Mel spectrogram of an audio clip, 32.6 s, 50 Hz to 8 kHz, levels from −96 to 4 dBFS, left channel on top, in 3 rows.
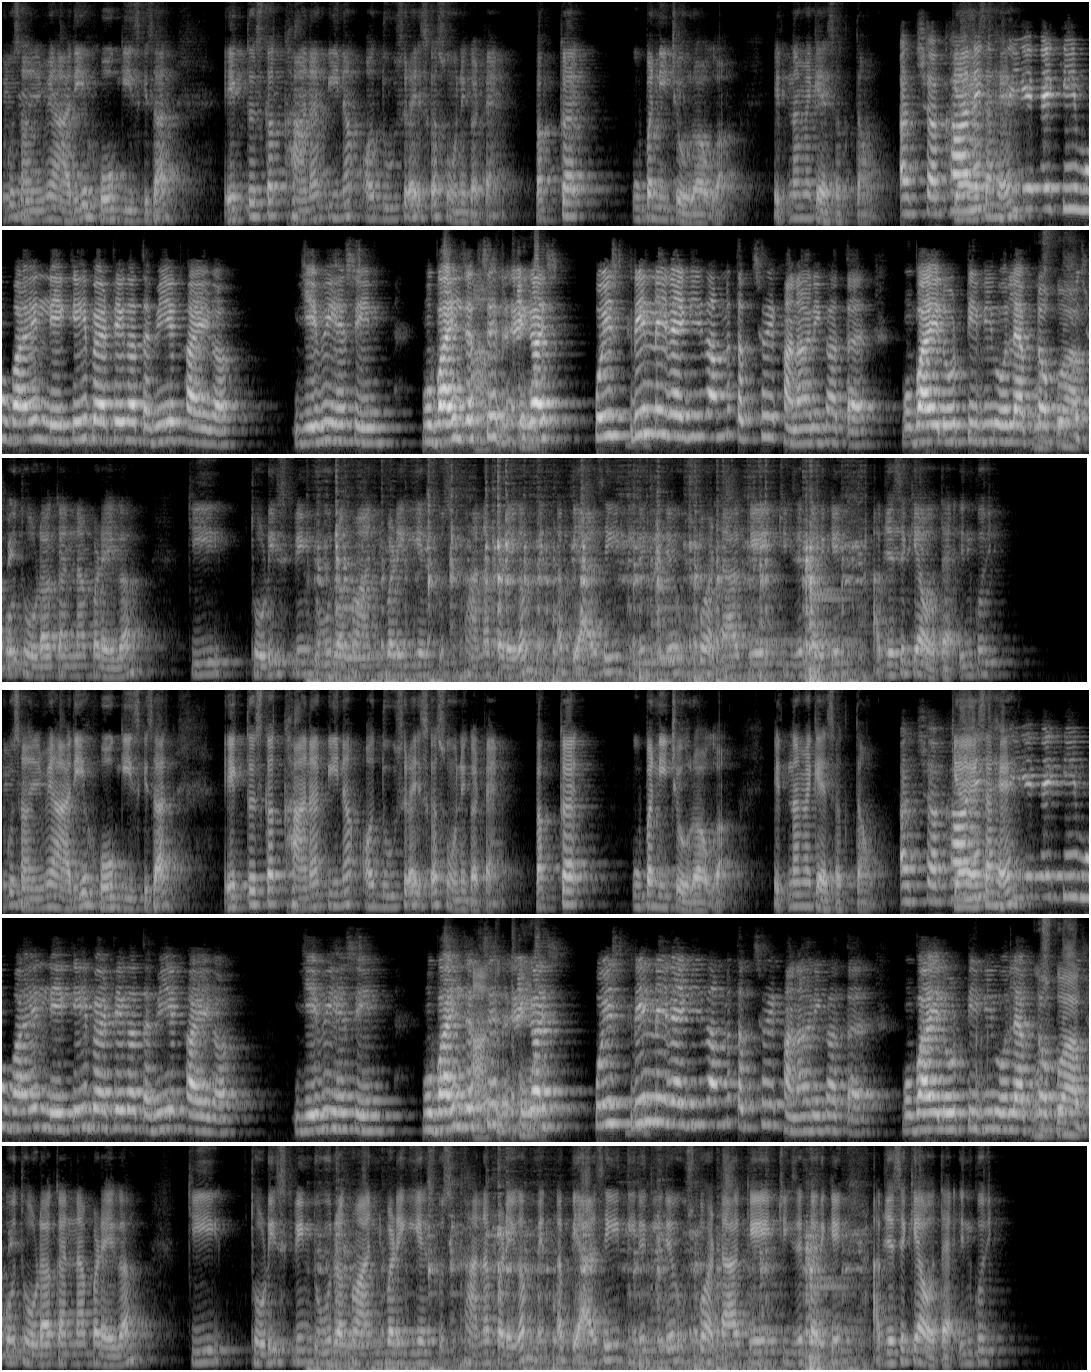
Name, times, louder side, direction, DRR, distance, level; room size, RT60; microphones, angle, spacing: voice 1, 0.0-1.8 2.2-5.0 5.3-5.8 6.3-7.2 7.7-8.7 9.5-10.2 15.6-15.7 16.0-16.2 21.2-23.1 23.6-23.9 24.2-31.6, right 3 dB, 30° right, 9 dB, 0.7 m, -32 dB
voice 2, 9.0-9.8 10.1-13.2 13.8-14.7 15.1-16.4 16.8-19.5 19.9-21.5, left 4 dB, 85° left, 8 dB, 1.0 m, -24 dB
sound 1, 24.8-30.4, left 3 dB, 60° left, 0.9 m, -36 dB
9.8 x 4.9 x 4.9 m, 0.64 s
head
